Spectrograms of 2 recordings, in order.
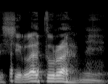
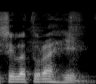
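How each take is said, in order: First: The word ends with the sounds 'rahmi'. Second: The word ends with the sounds 'rahim'. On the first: This is the changed, commonly used form. "jadi silaturahmi" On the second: This is the original form. "aslinya itu silaturahim"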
